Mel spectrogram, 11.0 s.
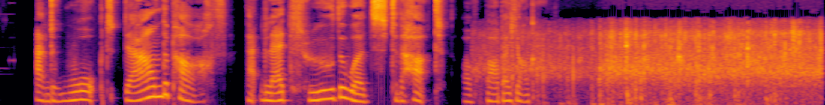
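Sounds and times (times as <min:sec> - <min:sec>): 
speech: 0:00.6 - 0:07.4
galloping hooves of a horse carrying a rider along a road through the woods: 0:06.8 - 0:10.9.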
